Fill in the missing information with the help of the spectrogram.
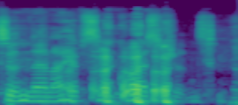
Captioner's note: laughs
